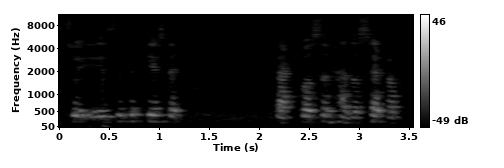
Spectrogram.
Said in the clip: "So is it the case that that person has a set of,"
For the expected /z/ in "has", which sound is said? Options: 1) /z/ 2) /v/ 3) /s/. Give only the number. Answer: 1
